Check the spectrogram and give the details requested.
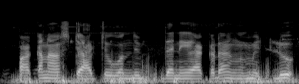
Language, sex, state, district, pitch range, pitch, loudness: Telugu, male, Andhra Pradesh, Krishna, 135-145 Hz, 140 Hz, -21 LUFS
